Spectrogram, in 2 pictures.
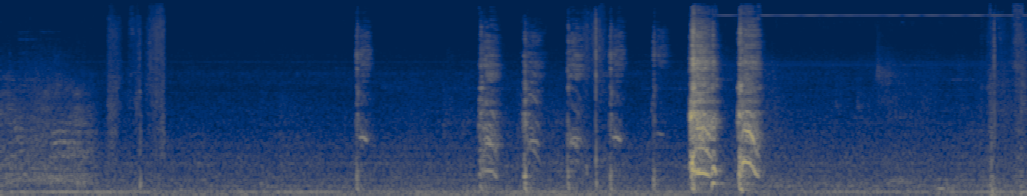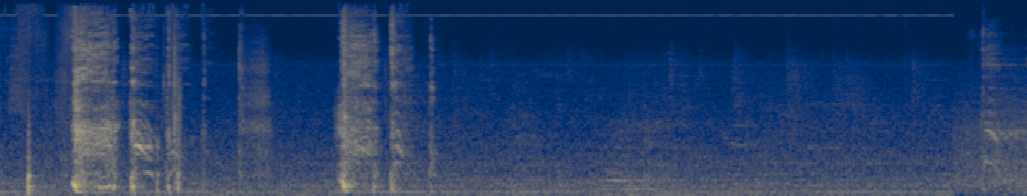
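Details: Simulated: an adult acts out several sharp coughs and throat clearing in a quiet room with a low hum, for a public health message on covering coughs.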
